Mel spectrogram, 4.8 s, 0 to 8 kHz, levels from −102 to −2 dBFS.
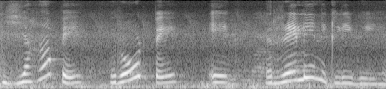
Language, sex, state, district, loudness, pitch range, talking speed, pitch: Hindi, female, Madhya Pradesh, Dhar, -16 LUFS, 175-275 Hz, 110 wpm, 220 Hz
